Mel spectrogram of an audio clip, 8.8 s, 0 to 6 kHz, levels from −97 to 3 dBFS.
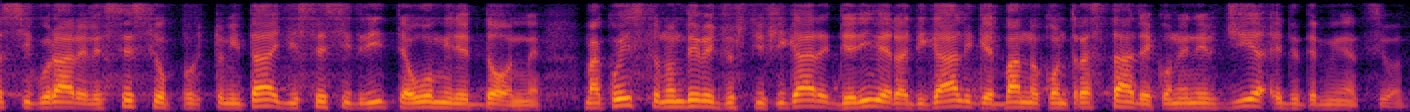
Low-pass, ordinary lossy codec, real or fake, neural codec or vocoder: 5.4 kHz; none; fake; autoencoder, 48 kHz, 32 numbers a frame, DAC-VAE, trained on Japanese speech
